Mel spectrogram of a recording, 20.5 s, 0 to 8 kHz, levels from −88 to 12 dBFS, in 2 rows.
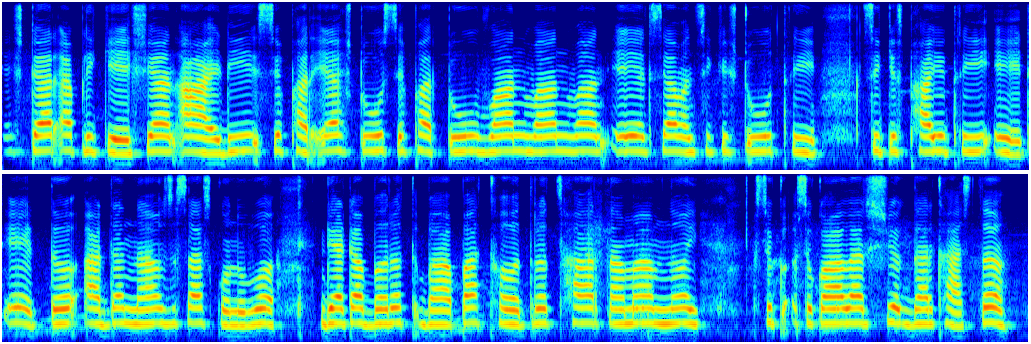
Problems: background sounds at intervals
